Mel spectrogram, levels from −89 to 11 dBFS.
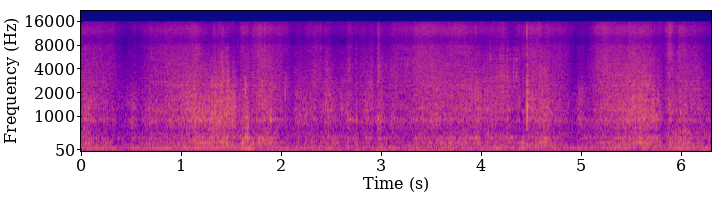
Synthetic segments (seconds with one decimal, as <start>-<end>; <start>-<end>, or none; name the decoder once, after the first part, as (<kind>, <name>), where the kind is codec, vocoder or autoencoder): none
